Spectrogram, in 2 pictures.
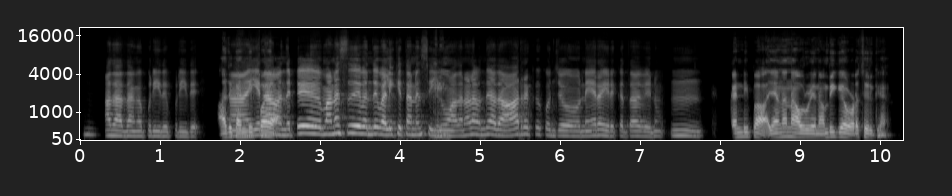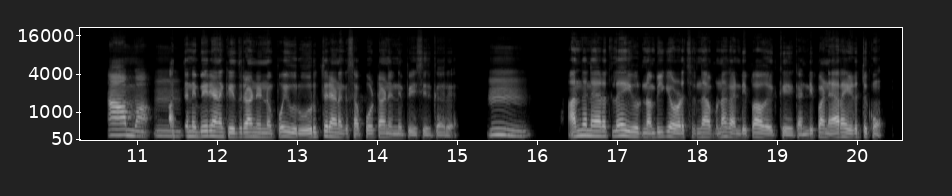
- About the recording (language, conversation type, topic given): Tamil, podcast, உண்மையைச் சொல்லிக்கொண்டே நட்பை காப்பாற்றுவது சாத்தியமா?
- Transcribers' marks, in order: other background noise; throat clearing; "ஆறுவதுக்கு" said as "ஆறுறக்கு"; tapping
